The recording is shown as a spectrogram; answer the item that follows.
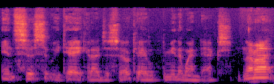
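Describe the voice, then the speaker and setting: A man is speaking. His voice sits very deep and low. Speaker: alternative health practitioner. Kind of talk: casual monologue. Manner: hesitant, many fillers.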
